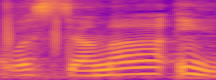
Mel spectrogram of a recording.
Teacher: perhatikan Hamzah di kalimat assama ya harus jelas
